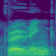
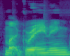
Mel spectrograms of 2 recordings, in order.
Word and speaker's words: Groening: series created by Matt Groening mcgreening Matt Groening it's my great he always says say it's a rhyme with complaining okay migraining then uh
